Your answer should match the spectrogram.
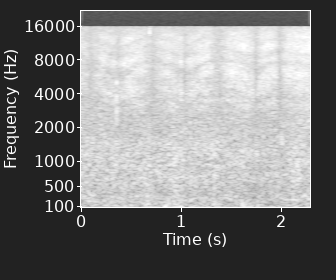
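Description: Whiteboard eraser rubbing across a whiteboard, wiping off marker writing in faint repeated strokes.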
